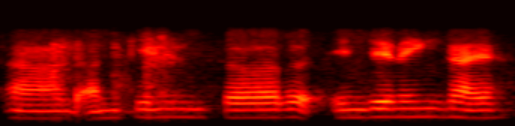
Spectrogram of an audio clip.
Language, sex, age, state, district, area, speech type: Marathi, male, 18-30, Maharashtra, Yavatmal, rural, conversation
